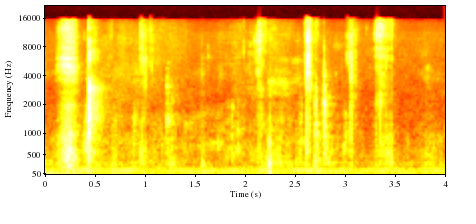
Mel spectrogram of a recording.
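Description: Chewing and mouth smacking from people eating rice and curry with their hands, close to the microphone: a string of short, irregular wet clicks.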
